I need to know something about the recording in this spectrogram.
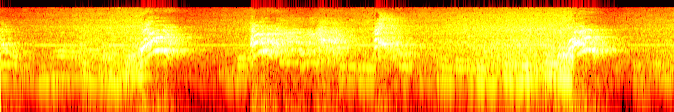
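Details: Male Yorkshire Terrier named Muffin taking on an iRobot Roomba: four or five loud, scattered barks over a constant whirring hum of the vacuum cleaner.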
